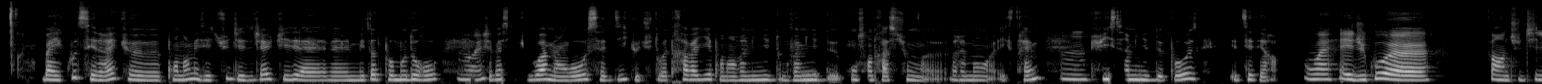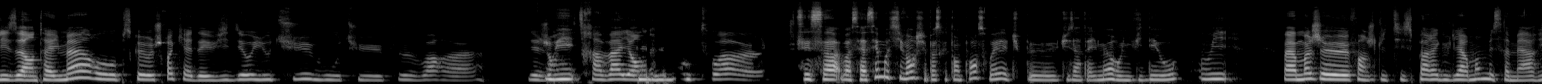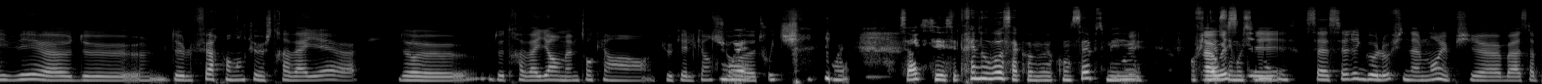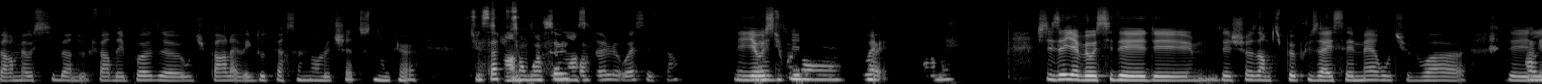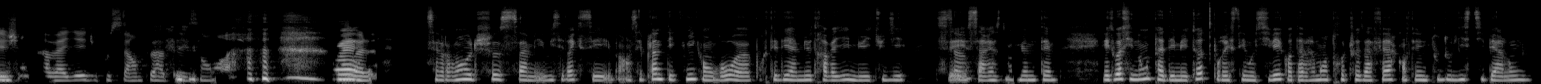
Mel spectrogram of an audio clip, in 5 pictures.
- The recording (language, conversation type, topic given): French, unstructured, Comment organiser son temps pour mieux étudier ?
- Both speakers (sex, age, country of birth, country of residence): female, 25-29, France, France; female, 30-34, France, France
- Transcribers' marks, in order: other background noise; chuckle; chuckle; laugh; tapping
